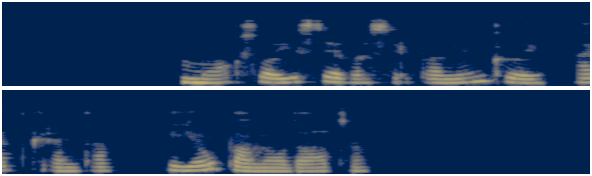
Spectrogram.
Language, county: Lithuanian, Kaunas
